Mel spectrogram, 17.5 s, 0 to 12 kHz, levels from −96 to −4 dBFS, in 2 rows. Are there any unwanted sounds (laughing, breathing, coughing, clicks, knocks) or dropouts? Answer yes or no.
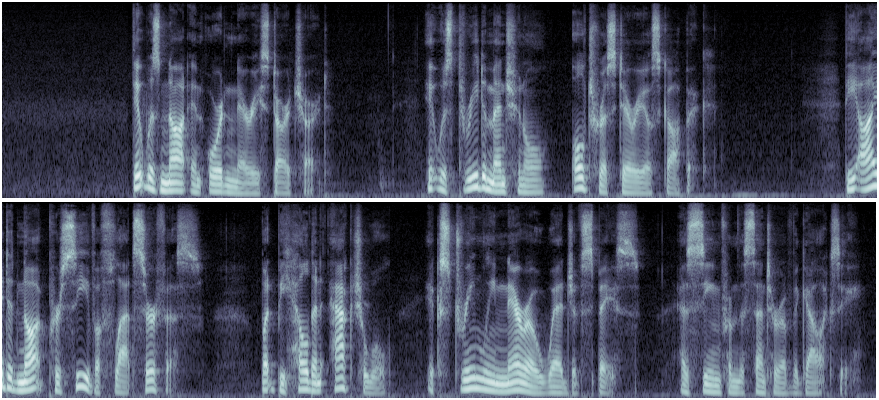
no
